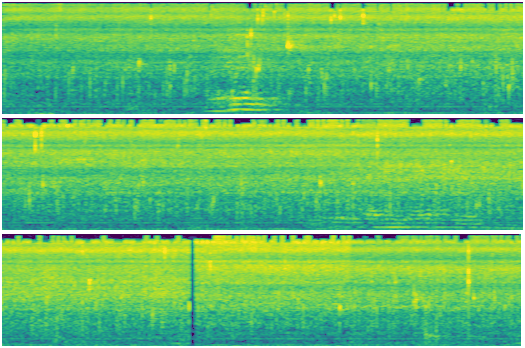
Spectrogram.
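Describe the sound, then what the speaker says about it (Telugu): Chicken snack packets bubble and sizzle in hot oil in a steady, soft frying wash, with a brief voiced sound early on and a faint murmur later. "ముందుగా మనం తయారు చేసి పెట్టుకున్న ప్యాకెట్స్ అన్నీ ఆయిల్లో నిదానంగా వేసుకుంటూ కాల్చుకోవాలి"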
